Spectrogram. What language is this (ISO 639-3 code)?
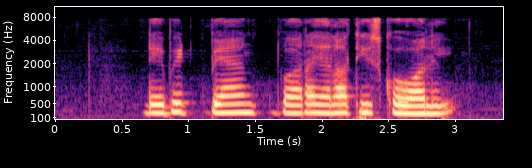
tel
